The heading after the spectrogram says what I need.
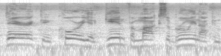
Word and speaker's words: Moksa: with my man Derek and Corey again from maxsa brewing I can pronounce it correctly finally you know a couple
